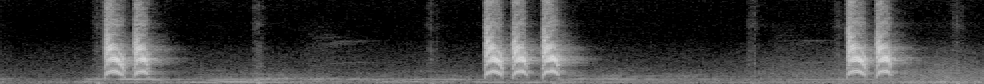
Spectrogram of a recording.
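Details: A house sparrow repeats short harsh chirps in three separate groups, two notes, then three, then two, spaced about two seconds apart against a soft background hum.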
